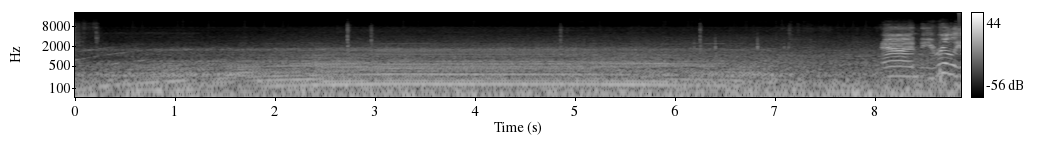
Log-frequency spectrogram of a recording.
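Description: Engine note of a 2026 Subaru Crosstrek Hybrid pulling hard under acceleration in manual mode with paddle shifts, a steady loud drone rising in pitch through several simulated gear changes, with someone talking over it.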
